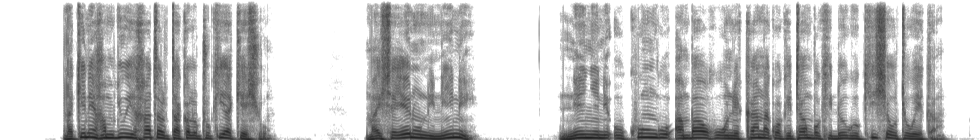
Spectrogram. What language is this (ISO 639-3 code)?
swa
